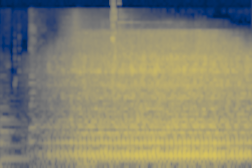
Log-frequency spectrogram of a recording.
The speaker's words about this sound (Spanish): En este preciso momento, el auto conducido por Calimán se detiene lento frente a la verja de una suntuosa villa.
